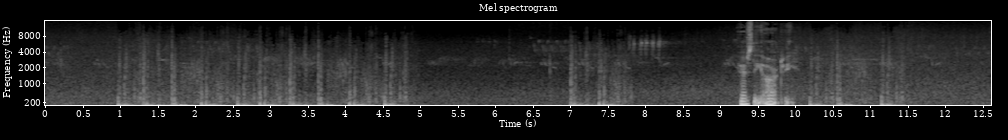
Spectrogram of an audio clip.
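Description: A large animal's heavy footsteps thud on the ground in quick bursts.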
